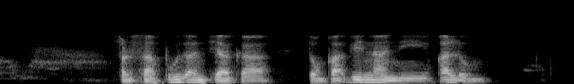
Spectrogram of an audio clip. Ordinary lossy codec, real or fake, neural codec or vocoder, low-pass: AAC, 16 kbps; fake; codec, 24 kHz, 0.9 kbps, DualCodec; 7.2 kHz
